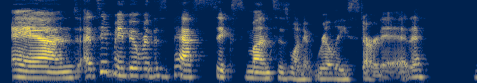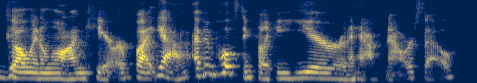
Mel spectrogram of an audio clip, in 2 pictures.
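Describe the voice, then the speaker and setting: Loudness swings widely as a woman with a strong Chicago accent talks at a moderate pace in a fairly low pitch with lively intonation. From US Midwest, Chicago area. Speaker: social media creator. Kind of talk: casual interview chat.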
